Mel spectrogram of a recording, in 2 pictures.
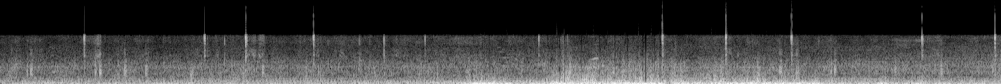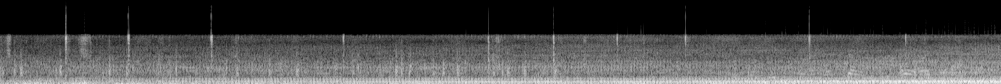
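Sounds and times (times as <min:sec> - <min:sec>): road noise rumbling: 0:00.0 - 0:20.0
vehicle engine humming: 0:00.0 - 0:20.0
sharp clicks: 0:00.2 - 0:04.4, 0:06.5 - 0:08.5, 0:09.2 - 0:17.1, 0:18.0 - 0:18.3.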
